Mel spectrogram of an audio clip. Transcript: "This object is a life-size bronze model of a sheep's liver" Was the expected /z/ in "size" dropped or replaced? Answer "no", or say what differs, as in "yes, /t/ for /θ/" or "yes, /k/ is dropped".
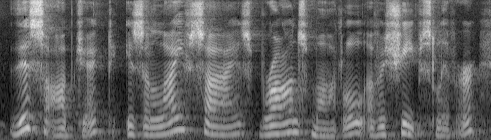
no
